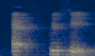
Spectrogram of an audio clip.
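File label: "eksplisit", Malay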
